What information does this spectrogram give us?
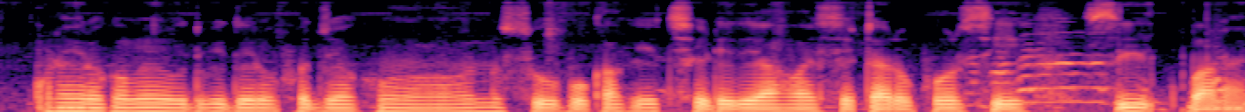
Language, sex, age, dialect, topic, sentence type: Bengali, male, 18-24, Standard Colloquial, agriculture, statement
